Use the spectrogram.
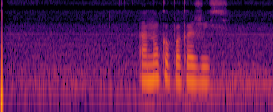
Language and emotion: Russian, neutral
